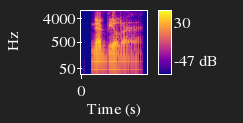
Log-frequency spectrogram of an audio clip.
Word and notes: nebular: American English

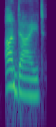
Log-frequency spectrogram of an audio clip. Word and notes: undyed: Indian

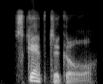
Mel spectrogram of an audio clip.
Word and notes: skeptical: British English

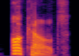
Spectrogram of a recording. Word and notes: occult: British English

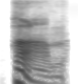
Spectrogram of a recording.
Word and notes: halm: British English

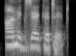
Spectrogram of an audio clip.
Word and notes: unexecuted: Indian

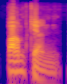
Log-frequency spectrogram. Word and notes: bumpkin: American English

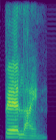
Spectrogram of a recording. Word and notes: airline: Indian

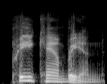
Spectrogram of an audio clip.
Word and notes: Precambrian: American English

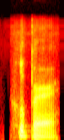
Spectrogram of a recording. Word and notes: whooper: American English

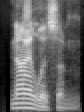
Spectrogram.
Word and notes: nihilism: American English

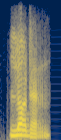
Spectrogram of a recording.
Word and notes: loden: Indian

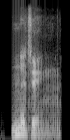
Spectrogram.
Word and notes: knitting: British English

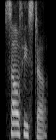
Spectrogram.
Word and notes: southeaster: Indian

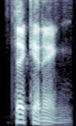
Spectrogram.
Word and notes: thickening: American English

